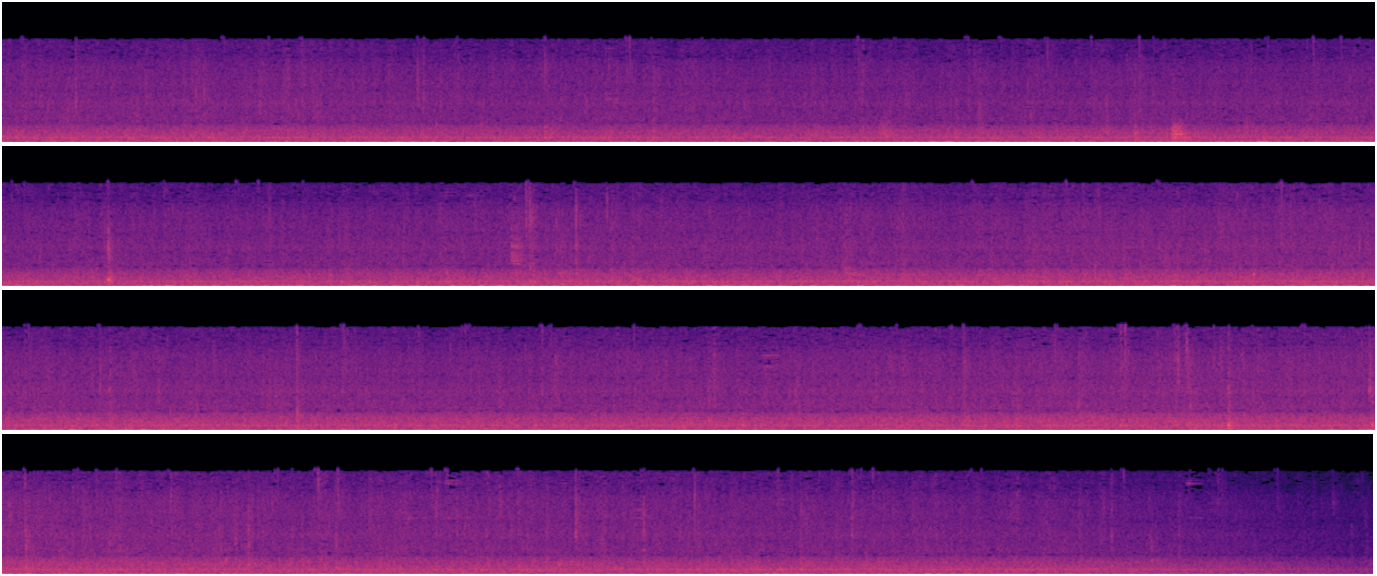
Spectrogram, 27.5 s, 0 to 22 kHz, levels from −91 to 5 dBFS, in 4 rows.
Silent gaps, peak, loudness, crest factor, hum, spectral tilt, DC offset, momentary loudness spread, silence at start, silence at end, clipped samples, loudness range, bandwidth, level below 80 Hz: none; -14 dBFS; -33 LUFS; 14 dB; none; -3.5 dB/octave; under 0.1%; 2 LU; 0 s; 0 s; under 0.1%; 2 LU; 17 kHz; -36 dBFS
